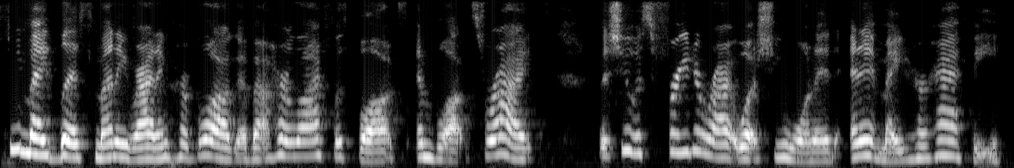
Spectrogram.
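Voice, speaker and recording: A woman's voice: fairly high pitch, animated, fairly quick, vocal fry, a little mellow. A woman giving a dramatic reading of a story, mixed with casual chat among friends. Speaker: guest reader on a live show.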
